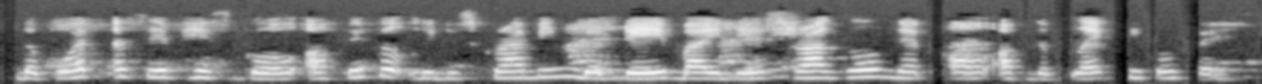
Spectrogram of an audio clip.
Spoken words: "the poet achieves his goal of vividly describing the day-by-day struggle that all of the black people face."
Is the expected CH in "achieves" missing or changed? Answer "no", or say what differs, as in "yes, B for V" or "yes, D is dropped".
yes, S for CH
